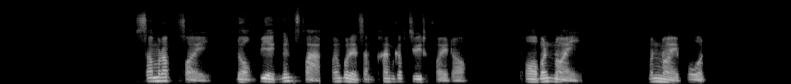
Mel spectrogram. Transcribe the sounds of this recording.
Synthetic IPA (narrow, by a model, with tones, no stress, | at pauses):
sa˨˧˦mɾa˧p̚kʰɔ˨˩j | dɔː˨˩k̚bi˧˩˨ŋɤ˧˥˨nfaː˨˩k̚ma˧˥˨bɔ˧˨e˧˩jsa˧˦mkʰa˧˥˨nka˧˥psiː˧i˧t̪̚kʰɔ˨˩jdɔː˨˩k̚ | pʰɔː˧ma˧˥˨nːɔ˨˩j | ma˧˥˨nːɔ˨˩jpʰuː˧˩t̪̚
